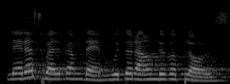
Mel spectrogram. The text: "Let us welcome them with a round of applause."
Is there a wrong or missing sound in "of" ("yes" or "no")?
no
